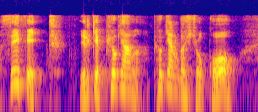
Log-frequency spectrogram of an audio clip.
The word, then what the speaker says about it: CFIT: 이것을 시피트 이렇게 발음하시면 됩니다.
